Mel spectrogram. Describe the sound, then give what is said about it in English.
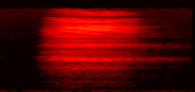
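Soft breathing while swimming in water: one faint, airy breath swells and fades away. “my own breath. Inhale. Exhale.”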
